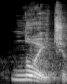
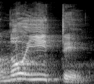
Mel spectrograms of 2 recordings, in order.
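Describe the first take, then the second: First: Said in the usual way. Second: Noite as "no-Í-te"; three syllables in noite, hit the Í; wrong stress on i. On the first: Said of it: "você fala noite". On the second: Shown as a demonstration. Teacher correcting Juliana, noite wrongly said no-Í-te. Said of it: "Você não fala noite".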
